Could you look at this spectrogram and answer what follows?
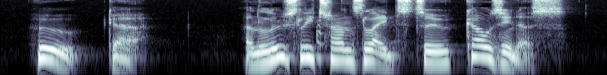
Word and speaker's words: hygge: Hygge, which is actually a word of Norwegian origin, is pronounced hoo-ga, and loosely translates to coziness.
